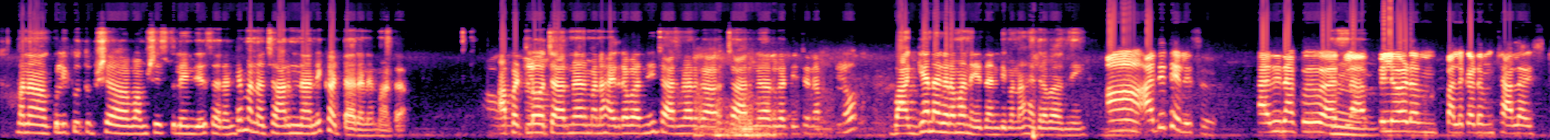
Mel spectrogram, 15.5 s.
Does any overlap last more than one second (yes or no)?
no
